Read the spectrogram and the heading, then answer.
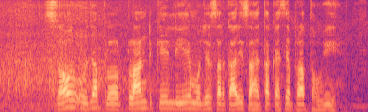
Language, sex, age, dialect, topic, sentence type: Hindi, male, 25-30, Marwari Dhudhari, agriculture, question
